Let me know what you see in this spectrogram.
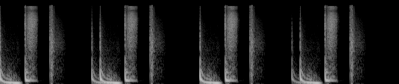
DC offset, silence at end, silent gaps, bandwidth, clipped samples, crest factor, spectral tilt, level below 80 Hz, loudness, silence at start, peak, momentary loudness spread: under 0.1%; 0.4 s; 0.45-0.49 s, 0.68-0.91 s, 1.45-1.49 s, 1.69-1.99 s, 2.45-2.49 s, 2.68-2.91 s; 17 kHz; under 0.1%; 20 dB; -3.5 dB/octave; -30 dBFS; -25 LUFS; 0 s; -4 dBFS; 10 LU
